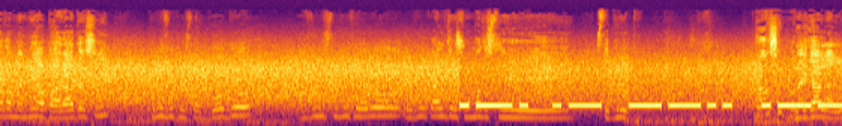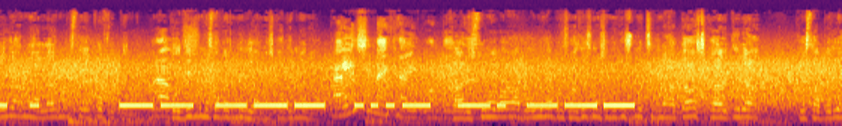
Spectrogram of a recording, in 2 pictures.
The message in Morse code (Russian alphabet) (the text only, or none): РАЗВЕ МОЖНО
